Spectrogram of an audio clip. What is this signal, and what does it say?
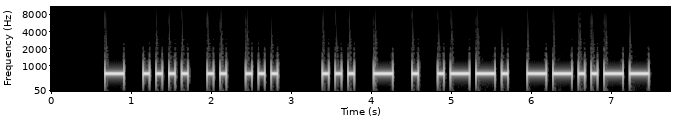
Morse code, heard as a keyed tone, about 15 wpm, 700 Hz. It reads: THIS STEP,
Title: Sentences from Top 1000 Words - Review Part 6 - 15wpm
